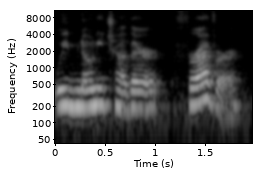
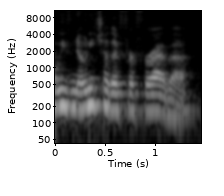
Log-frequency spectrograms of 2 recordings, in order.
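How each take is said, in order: First: It is said in the speaker's normal accent. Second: It is said in an odd put-on accent.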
